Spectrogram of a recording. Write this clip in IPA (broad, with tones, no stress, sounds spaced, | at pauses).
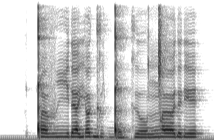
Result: ǃ œ˨ v iː˨ ɾʲ a˦˨ j œ˦ ɡʲ u˨ ɡ͡ǃ ø˨ kʲ oː˨ ŋ͡ǀ œː˦ ɾʲ ə˦ ɾʲ e˦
